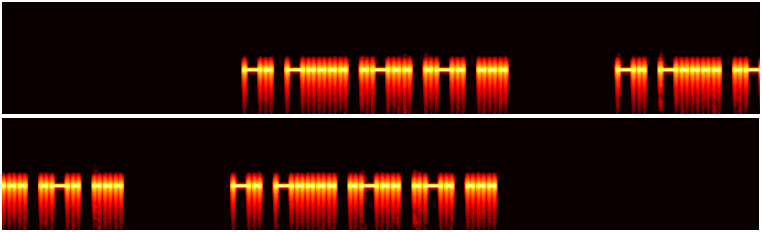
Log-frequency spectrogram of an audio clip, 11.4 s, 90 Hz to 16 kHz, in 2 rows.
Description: Morse code, heard as a keyed tone, about 30 wpm, 700 Hz. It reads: N6LRS N6LRS N6LRS
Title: USA Call Signs - 5 Characters - Repeated 3x - 30wpm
